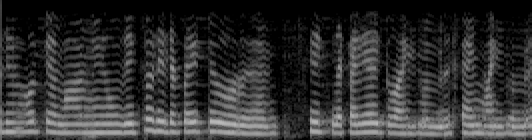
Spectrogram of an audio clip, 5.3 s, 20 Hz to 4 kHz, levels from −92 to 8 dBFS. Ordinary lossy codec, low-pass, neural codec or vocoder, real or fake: none; 3.6 kHz; codec, 44.1 kHz, 1.7 kbps, Pupu-Codec; fake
